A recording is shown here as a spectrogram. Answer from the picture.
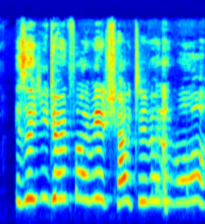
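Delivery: very high, tearful pleading voice. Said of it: "I'd be like".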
